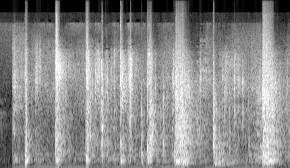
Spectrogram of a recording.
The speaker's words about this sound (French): À partir de ce jour, la vieille entre en faisant claquer la porte fortement et sort de la même façon.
